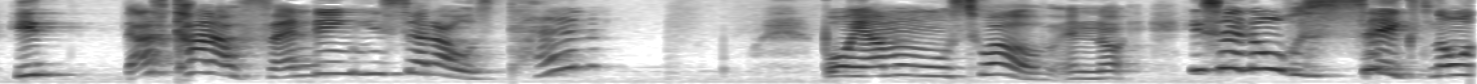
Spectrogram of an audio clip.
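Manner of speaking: high, indignant outrage; offended disbelief. Real, not acted. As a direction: squeak out the outrage. Offended about his age.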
